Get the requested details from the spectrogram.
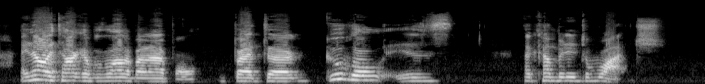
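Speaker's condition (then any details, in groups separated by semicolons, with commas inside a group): Cerebral palsy; stable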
